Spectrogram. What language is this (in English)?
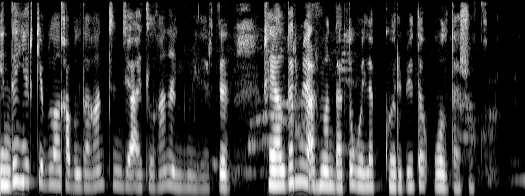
Kazakh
